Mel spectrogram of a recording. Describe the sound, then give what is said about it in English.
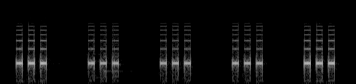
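A cheap smartwatch alarm, set off by accident, beeps in quick bursts of three, repeating five times at an even pace. The tones are bright, buzzy and mid-pitched, with no talking over them. “I hit a freaking alarm.”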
